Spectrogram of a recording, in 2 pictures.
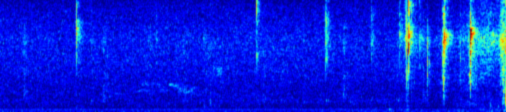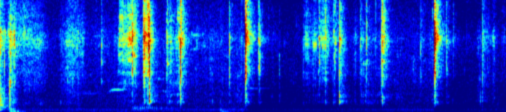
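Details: Kodak Retina IIIc camera after servicing and top cover refitted: crisp repeated shutter clicks, each followed by a clean advance stroke, over faint steady hum; shutter and advance work cleanly.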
